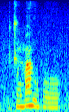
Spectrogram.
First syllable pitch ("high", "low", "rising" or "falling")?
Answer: low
